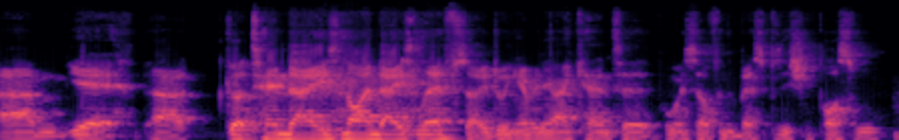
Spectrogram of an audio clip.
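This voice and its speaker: Here a man talks at a fairly quick pace with an Australian accent. His voice sits fairly low, and his intonation stays flat and monotone. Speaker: esports gamer. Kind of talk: casual interview.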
